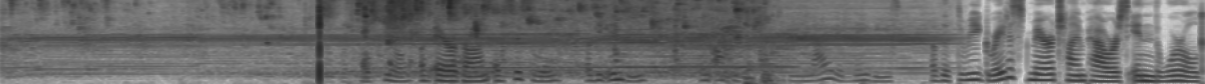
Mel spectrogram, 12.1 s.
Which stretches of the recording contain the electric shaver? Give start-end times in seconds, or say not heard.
0.0-9.7.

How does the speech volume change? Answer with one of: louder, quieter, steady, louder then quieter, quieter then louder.
quieter then louder.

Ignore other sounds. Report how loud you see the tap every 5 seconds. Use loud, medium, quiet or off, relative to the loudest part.
loud, loud, off.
